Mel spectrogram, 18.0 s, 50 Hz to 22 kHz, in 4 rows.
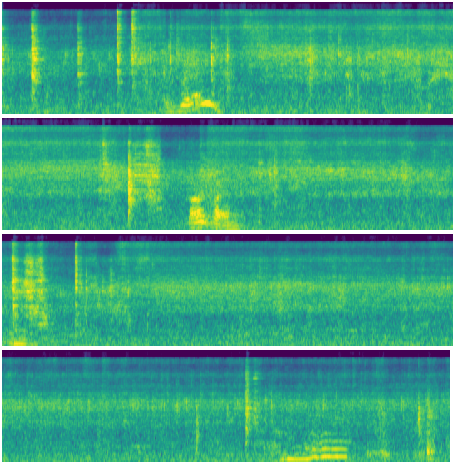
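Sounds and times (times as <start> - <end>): food sizzling in a pan: 0.0 - 18.0.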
